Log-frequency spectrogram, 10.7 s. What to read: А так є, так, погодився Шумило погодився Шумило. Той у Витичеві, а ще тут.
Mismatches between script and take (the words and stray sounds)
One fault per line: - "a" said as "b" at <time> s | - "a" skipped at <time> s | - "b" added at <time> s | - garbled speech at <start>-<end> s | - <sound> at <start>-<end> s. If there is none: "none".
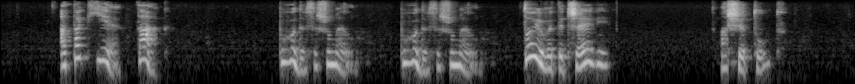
none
